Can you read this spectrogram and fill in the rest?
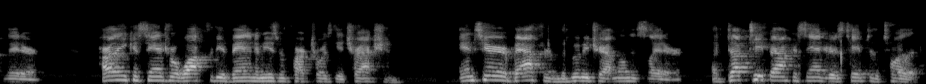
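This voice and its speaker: A man's voice: on the high side, pushed and bright. A man reading out stage directions as narrator of a script table read over a video call. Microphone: computer on a video call. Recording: dull, lo-fi video-call audio.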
